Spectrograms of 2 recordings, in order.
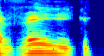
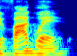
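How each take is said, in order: First: "vague" as one slow syllable, VEYG; correct English pronunciation. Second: "vague" read as written, VAH-gweh; spelling pronunciation. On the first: Teacher correcting the spelling trap, "vague" said as VEYG. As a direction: say "vague" to rhyme with plague. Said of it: "Mas é vague". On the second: Teacher showing the odd spelling, "vague" said as VAH-gweh. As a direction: say "vague" in two syllables, Portuguese letter sounds. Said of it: "a gente escreve vague". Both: Shown as a demonstration.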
